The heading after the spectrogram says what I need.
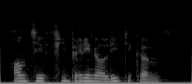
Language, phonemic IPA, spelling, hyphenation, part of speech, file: Dutch, /ɑntifibrinoːˈlitikʏm/, antifibrinolyticum, an‧ti‧fi‧bri‧no‧ly‧ti‧cum, noun, Nl-antifibrinolyticum.ogg
- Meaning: antifibrinolytic, a drug to inhibit fibrinolysis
